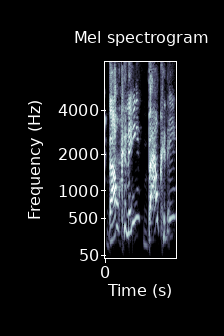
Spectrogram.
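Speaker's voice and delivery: high-pitched rising questions, reenacted; mock excited wondering. Streamer relives choosing pricier seats, mock excited wondering. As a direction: squeak each option as a tempted question.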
